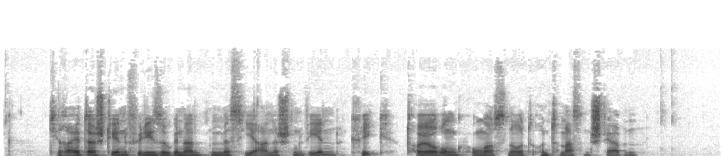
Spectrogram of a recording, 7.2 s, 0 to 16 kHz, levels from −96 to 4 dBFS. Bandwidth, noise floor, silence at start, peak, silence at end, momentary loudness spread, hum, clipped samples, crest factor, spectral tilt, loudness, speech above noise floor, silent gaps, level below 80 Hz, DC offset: 10 kHz; -66 dBFS; 0.5 s; -4 dBFS; 0.85 s; 10 LU; none; under 0.1%; 20 dB; -6 dB/octave; -23 LUFS; 43 dB; none; -62 dBFS; under 0.1%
